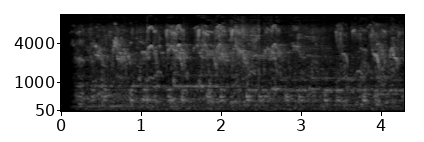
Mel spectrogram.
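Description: Many birds chirping at once, a dense run of short, high, overlapping calls.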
